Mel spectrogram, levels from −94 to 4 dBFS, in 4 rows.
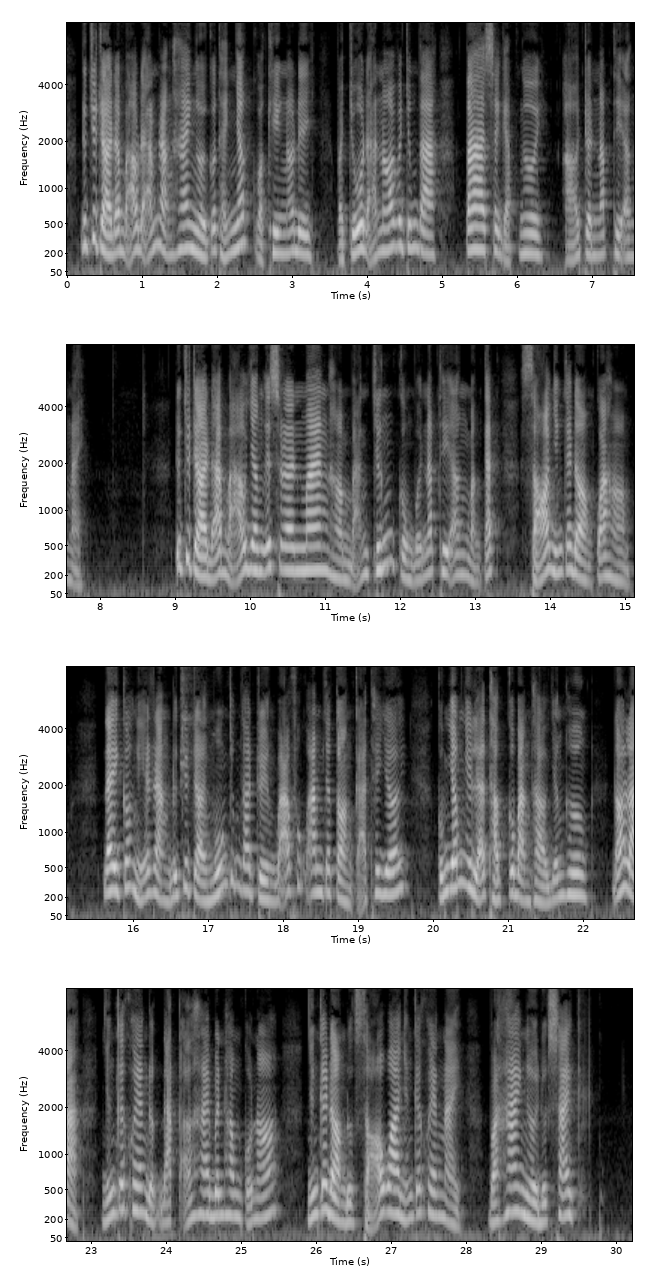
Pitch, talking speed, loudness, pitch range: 215 Hz, 225 wpm, -23 LUFS, 175-240 Hz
